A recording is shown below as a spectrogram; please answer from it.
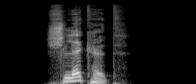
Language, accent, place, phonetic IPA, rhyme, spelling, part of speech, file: German, Germany, Berlin, [ˈʃlɛkət], -ɛkət, schlecket, verb, De-schlecket.ogg
- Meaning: second-person plural subjunctive I of schlecken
